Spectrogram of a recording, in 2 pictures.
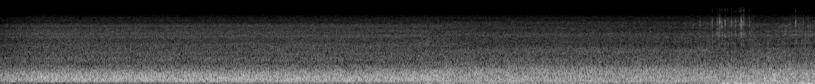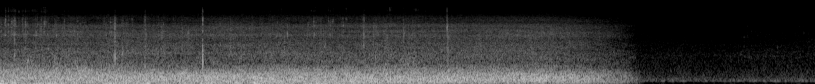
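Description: Steady loud rush of river water and wind on the microphone, with a few faint clicks about halfway through. It cuts off suddenly near the end, leaving quiet.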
